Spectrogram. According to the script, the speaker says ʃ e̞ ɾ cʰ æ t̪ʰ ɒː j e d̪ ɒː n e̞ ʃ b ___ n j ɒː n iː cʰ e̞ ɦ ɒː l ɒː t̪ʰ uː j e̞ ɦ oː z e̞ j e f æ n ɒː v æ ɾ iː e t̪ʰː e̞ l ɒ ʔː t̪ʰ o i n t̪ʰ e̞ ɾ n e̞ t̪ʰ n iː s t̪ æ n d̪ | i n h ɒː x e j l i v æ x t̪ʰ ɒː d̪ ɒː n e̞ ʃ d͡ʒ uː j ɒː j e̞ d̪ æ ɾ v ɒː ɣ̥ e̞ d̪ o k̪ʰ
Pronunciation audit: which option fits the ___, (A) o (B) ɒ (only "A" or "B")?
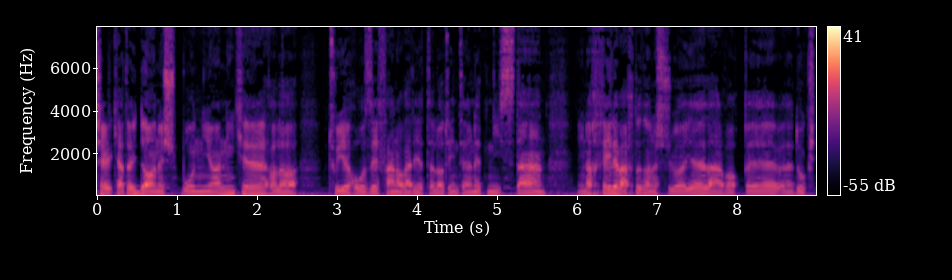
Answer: A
